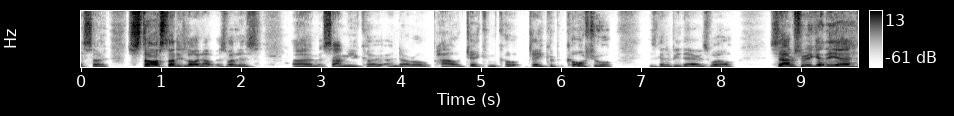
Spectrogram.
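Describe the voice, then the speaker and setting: A man co-hosting a football fan channel in easygoing casual chat, often pausing with um. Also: mid-range voice. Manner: easygoing, fills pauses with um.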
